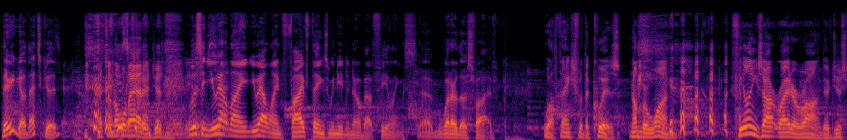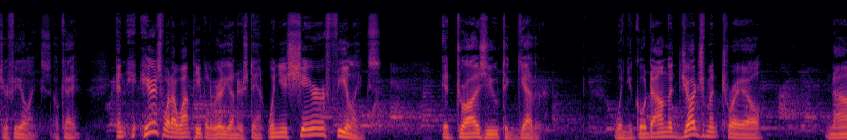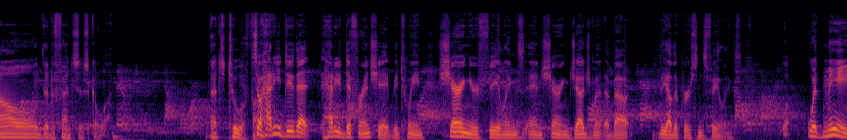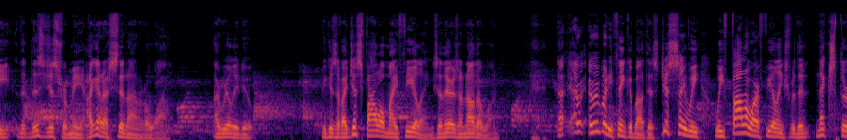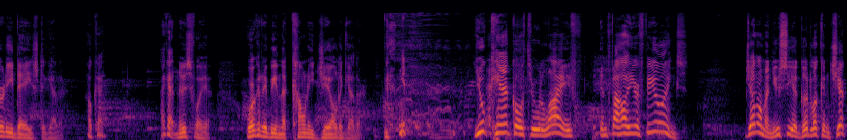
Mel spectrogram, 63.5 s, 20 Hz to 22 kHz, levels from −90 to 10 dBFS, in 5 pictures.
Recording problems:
voice in the background; faint; throughout; 20 dB below the speech

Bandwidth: 15 kHz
